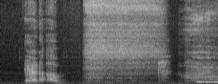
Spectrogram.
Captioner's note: inhales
